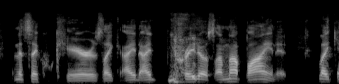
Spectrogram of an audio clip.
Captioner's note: laughing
